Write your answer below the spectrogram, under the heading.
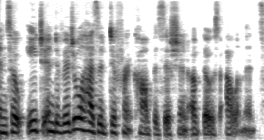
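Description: With an ordinary speaking voice, a woman talks at a moderate pace and medium pitch, using ordinary pitch variation. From US, born in India. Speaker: executive coach and author. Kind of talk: podcast interview.

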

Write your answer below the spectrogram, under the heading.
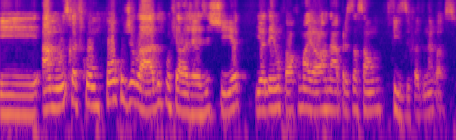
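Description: Somewhat breathy and fairly high-pitched, a man speaks at a moderate pace with ordinary pitch variation and hardly any pauses. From Rio de Janeiro, West Zone. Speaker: DJ and drag performer. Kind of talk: casual interview.

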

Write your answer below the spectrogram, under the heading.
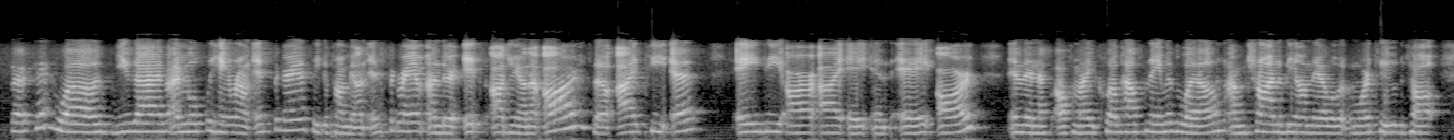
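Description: A woman's normal speaking voice, fairly high in pitch, at a moderate pace with ordinary pitch variation. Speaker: business manager and entrepreneur. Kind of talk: panel discussion. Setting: video call.

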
